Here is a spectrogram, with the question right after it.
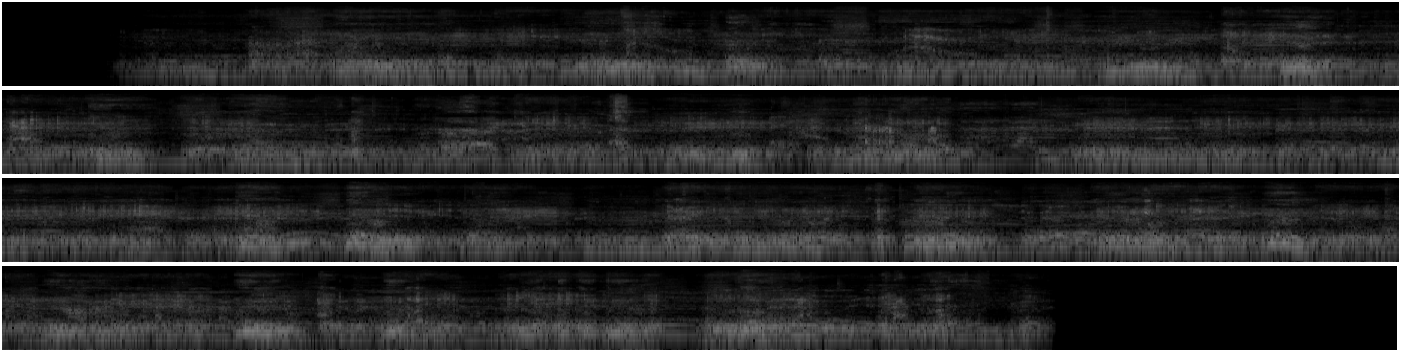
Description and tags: Multiple people pretending to be zombies, uneffected.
